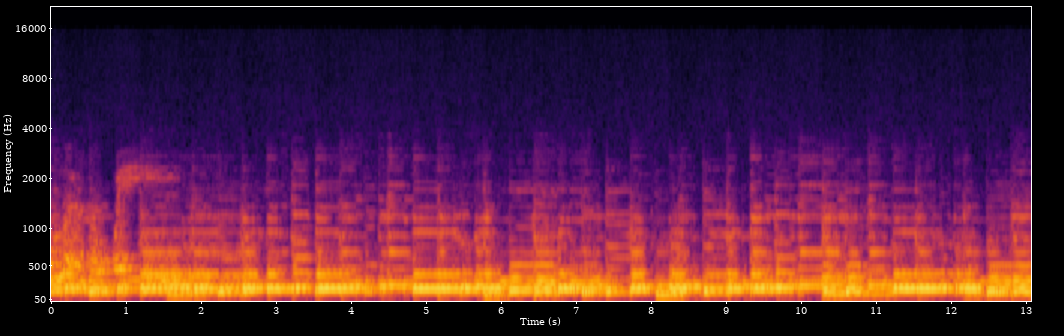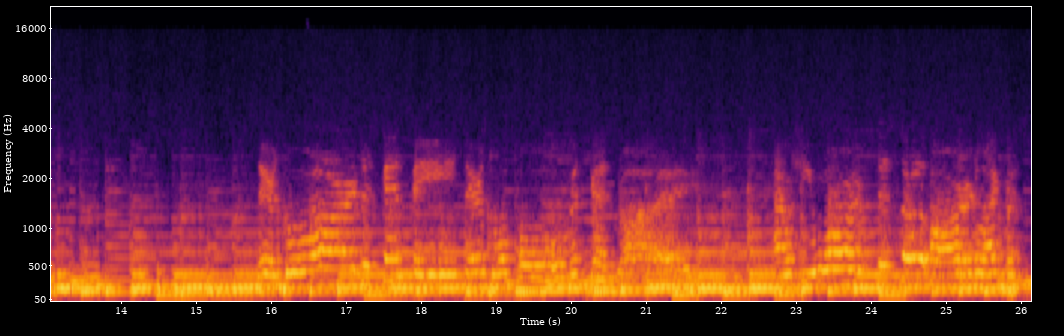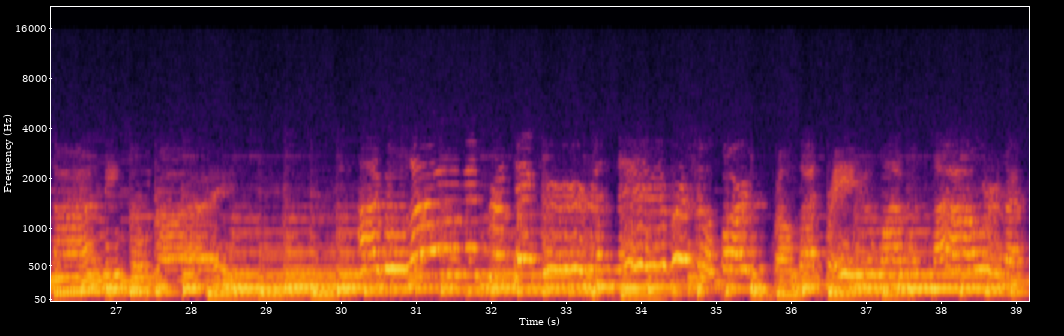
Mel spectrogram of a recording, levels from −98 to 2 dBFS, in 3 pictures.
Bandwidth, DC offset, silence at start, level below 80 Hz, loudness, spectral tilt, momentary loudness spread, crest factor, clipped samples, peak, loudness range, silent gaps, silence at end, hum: 2.7 kHz; under 0.1%; 0 s; -52 dBFS; -15 LUFS; -13 dB/octave; 3 LU; 12 dB; under 0.1%; -2 dBFS; 1 LU; none; 0 s; none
